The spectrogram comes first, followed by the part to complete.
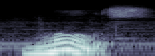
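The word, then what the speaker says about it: mousse: chocolate Carrel cheese cake এর পরের ওয়ার্ডটি হচ্ছে মুস যেটি হচ্ছে একটা ডেজার্ট অনেকেই ভুল করে এই ওয়ার্ড থেকে প্রোনাউন্স করে মুস অর মাউস কিন্তু এর একটাও কারেক্ট না দ্যা কারেক্ট প্রোনাউন্সিয়েশন হচ্ছে মুস আই হ্যাড চকলে with মুস for dessert the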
